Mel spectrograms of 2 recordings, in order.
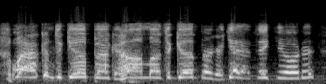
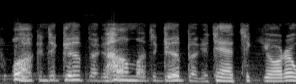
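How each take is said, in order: First: It is said with high energy. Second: It is said with low energy.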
